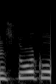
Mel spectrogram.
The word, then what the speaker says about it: historical: The resurrection, it just was an historical event. And you have to use the word "and" there because the H is silent.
